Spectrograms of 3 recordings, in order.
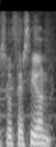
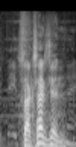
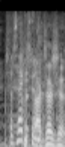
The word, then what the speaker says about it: Succession: a la serie que siempre pronuncio mal, que es la de Sucesión. – Succession. – Succession.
